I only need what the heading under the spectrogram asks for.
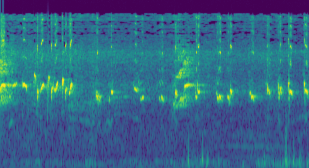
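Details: Caged sooty-headed bulbul in full song, said to sound like the Javan myna it hangs beside. A rapid cluster of chirps, then spaced short whistled notes with faint knocking beneath.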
